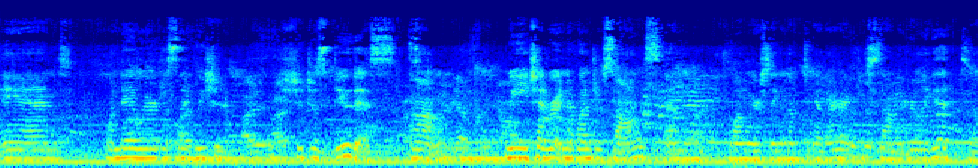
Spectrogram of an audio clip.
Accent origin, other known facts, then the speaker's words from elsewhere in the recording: New York, United States; we're from New York, so they're from the DIY community there.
